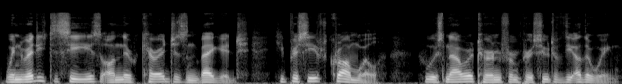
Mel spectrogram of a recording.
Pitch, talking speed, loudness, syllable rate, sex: 110 Hz, 210 wpm, -19 LUFS, 6.3 syllables/s, male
